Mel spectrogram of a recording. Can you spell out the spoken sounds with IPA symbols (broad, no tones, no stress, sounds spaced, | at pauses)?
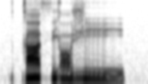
k a θ j ɔ ʒ i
